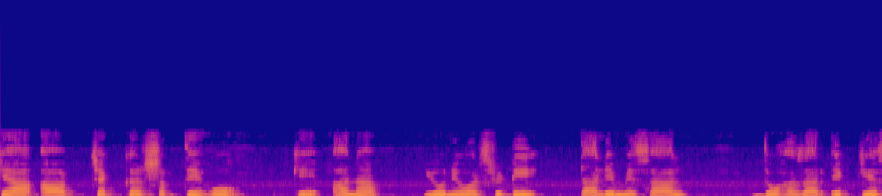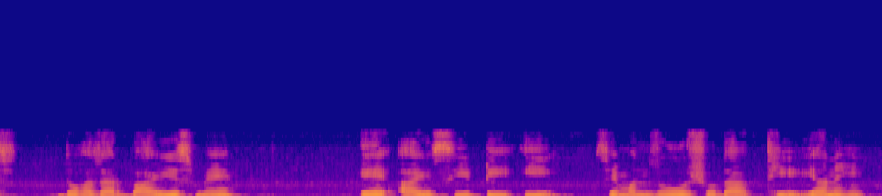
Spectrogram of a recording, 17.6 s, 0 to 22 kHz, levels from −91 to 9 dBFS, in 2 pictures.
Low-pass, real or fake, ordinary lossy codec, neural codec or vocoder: 7.2 kHz; real; none; none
